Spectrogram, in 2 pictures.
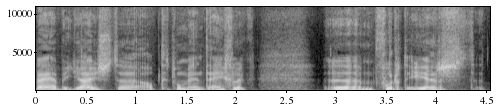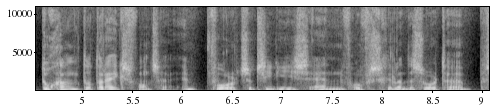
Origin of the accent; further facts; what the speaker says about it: Aruba; Ik woon op Aruba, ik kom uit Aruba, dus mijn familie zit daar al honderden jaren. Dus het is mijn eiland.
